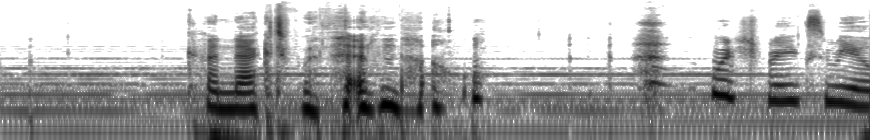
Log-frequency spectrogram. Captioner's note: chuckles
